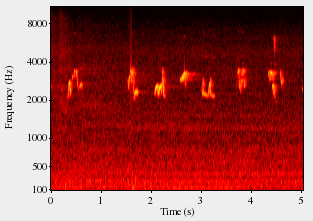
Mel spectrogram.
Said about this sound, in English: And the birds. Mostly just birds chirping.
